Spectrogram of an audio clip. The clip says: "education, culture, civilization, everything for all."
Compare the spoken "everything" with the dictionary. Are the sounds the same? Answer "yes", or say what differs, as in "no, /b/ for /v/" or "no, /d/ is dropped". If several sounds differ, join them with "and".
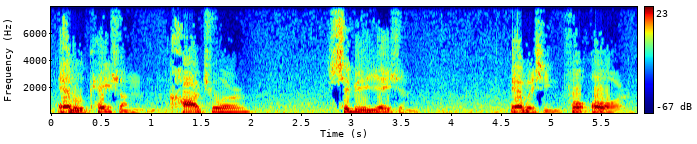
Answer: no, /s/ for /θ/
